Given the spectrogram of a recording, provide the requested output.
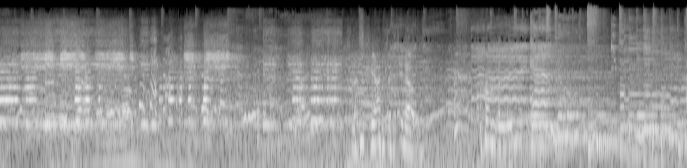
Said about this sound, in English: So we've just basically done a huge lap of Birr, going a massive train of cars bibbing their horns, which just waving at anybody basically. Oh, now the trucks are joining in.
